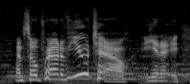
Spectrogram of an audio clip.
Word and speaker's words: Thao: It's the name that her grandmother gave her, Tao. Oh. So it helps if you take out the H when you say it, but don't forget to put it back in when you spell it.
